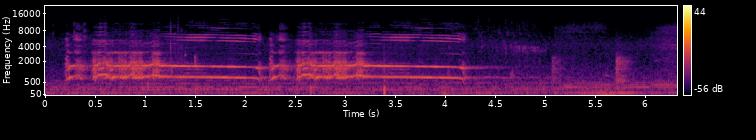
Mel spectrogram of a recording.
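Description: A chicken in the video game DayZ crows twice in a row, each a clear, drawn-out cock-a-doodle-doo at moderate distance, followed by a brief quieter cluck over soft ambient outdoor noise.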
